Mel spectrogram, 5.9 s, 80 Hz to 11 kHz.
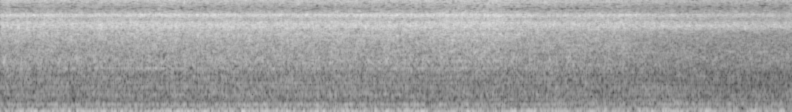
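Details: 2004 Lincoln Navigator V8 just started after 5/8 coolant hose replacement and refill with about 2 gallons of antifreeze, not yet at operating temperature: steady, even low rumble with no knocks, misses or surges, running good, not misfiring; normal idle.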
